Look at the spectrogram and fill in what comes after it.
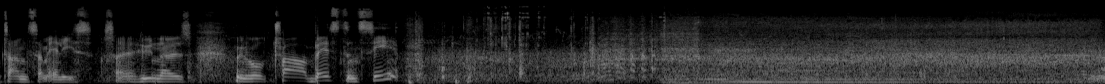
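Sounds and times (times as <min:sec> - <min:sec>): tyre noise on dirt road: 0:03.5 - 0:11.0
vehicle engine running: 0:06.0 - 0:11.0.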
